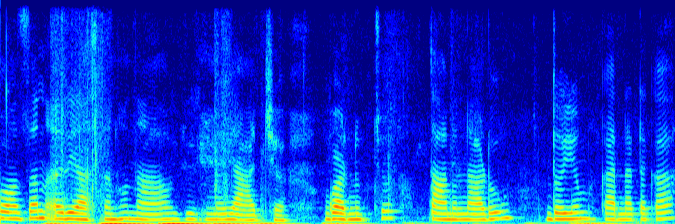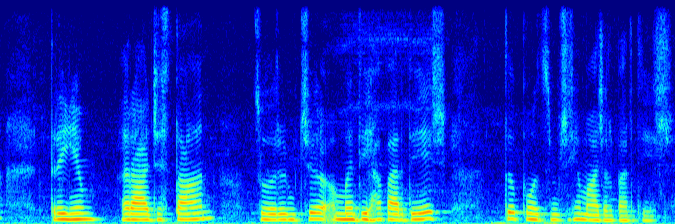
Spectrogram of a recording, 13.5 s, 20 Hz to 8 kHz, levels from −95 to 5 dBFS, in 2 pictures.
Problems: none marked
